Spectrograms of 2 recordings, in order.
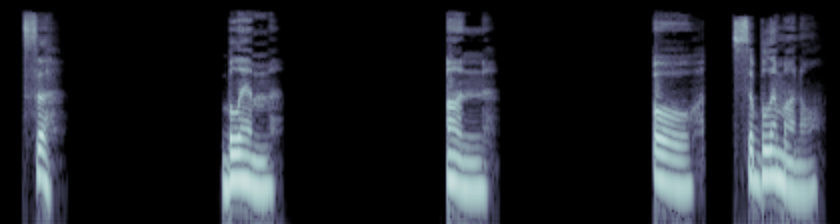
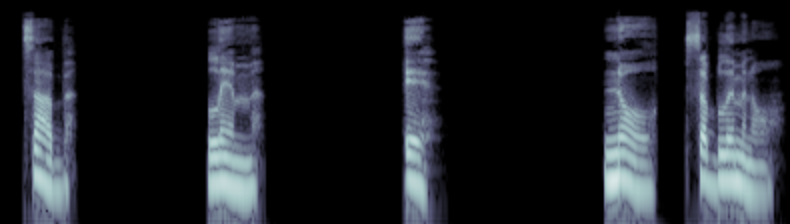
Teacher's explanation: US stresses blim. UK stresses lim.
